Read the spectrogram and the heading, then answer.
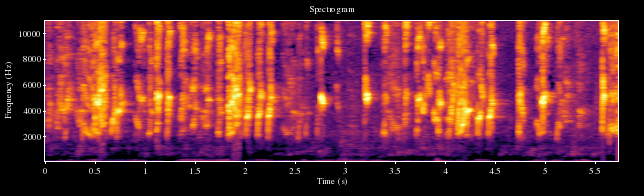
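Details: Young peach-faced lovebird, green and yellow plumage, chirping in the morning with an almost continuous stream of thin, harsh, high-pitched chirps, quick and uneven, over a low background murmur.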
